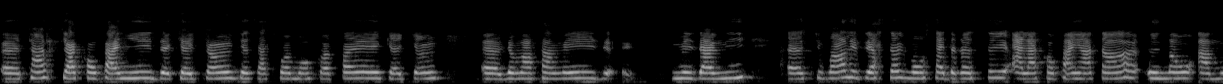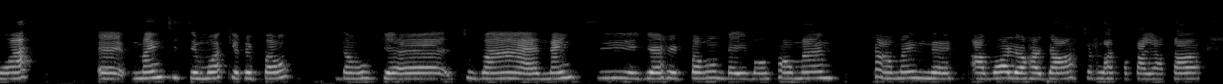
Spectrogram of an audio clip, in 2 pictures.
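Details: Dysarthria in a 29-year-old woman with cerebral palsy caused by lack of oxygen at birth, who says her speech is affected.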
